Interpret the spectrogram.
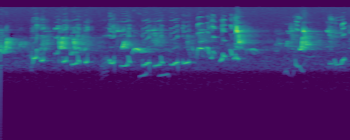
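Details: In a garden that a juvenile grey butcherbird has made part of its territory, it calls back at a fountain: clear fluting whistles, rising and falling, delivered about once a second amid high chirps and twitters.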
